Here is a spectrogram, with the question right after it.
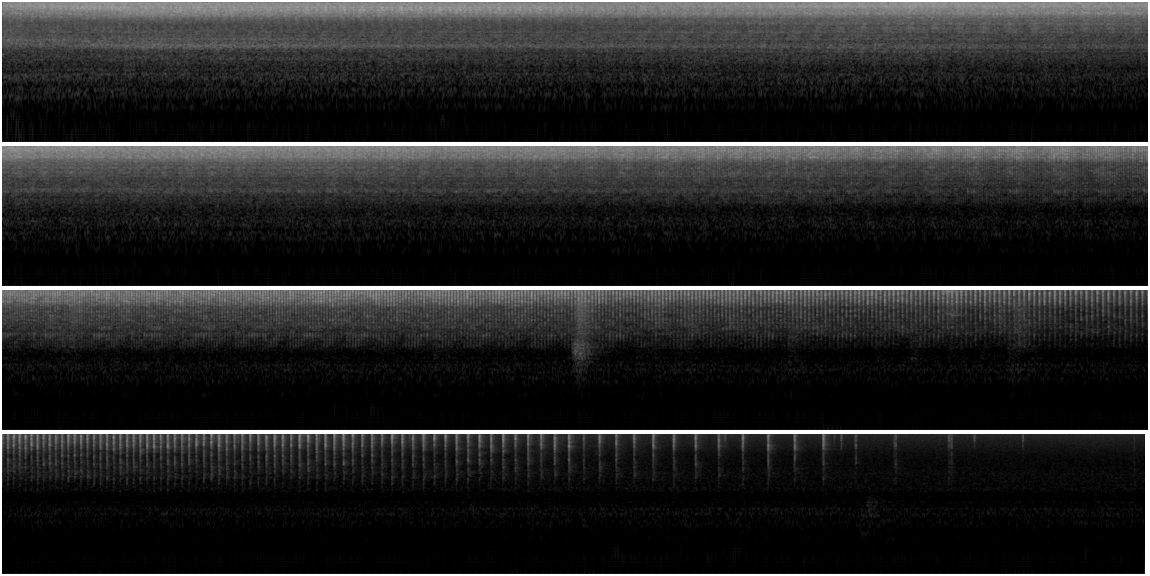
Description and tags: old bicycle "merida" recorded at home, arm-pedaling
gears, pedaling, cycle, wheel, bike, whirr, chain, bicycle, freewheel, click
